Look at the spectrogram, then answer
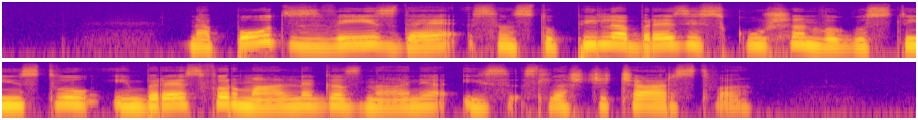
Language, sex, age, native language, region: Slovenian, female, 30-49, Slovenian, Central Slovenia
